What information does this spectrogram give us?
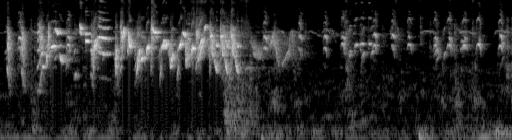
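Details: European goldfinch kept as an ornamental bird, singing a fast, dense twittering run of high, tinkling notes for about two seconds, then breaking into softer, scattered chirps.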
